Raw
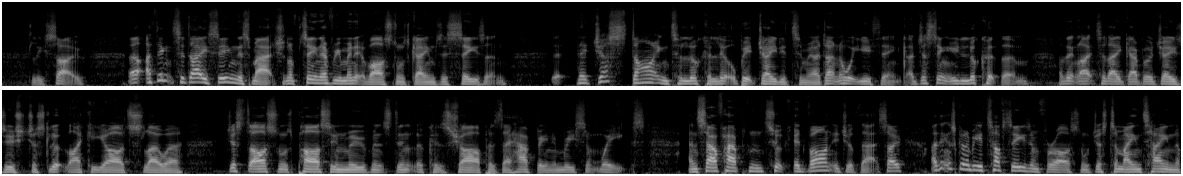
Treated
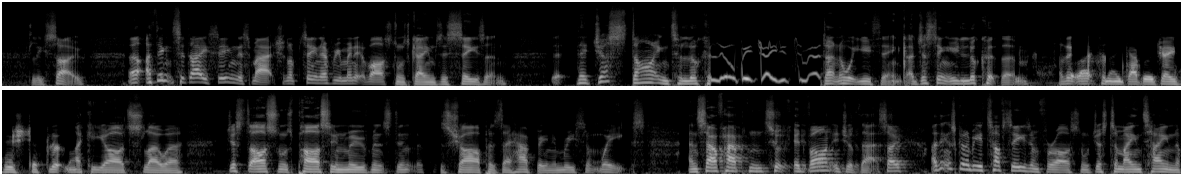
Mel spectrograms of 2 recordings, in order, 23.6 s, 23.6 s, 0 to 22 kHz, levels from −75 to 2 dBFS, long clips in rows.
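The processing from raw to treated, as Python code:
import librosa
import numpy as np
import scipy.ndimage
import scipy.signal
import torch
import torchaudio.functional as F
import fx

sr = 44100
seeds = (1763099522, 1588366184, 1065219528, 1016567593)

y = fx.bandpass_q(x, sr, hz=1100.0, q=0.63, at=(1.79, 3.93))
y = fx.sine_speech(y, sr, at=(7.08, 8.19))
y = fx.band_squash(y, sr, depth_pct=70, at=(8.9, 9.62))
y = fx.filter_held_lowpass(y, sr, hz=5.8, low_hz=250.0, high_hz=2500.0, at=(10.12, 12.52), fade=0.02)
y = fx.high_shelf(y, sr, hz=5000.0, db=9.5, at=(14.33, 15.05))
y = fx.studio_fade_out(y, sr, start_s=15.58, length_s=0.6)
y = fx.high_shelf(y, sr, hz=2400.0, db=-10.5, at=(16.81, 17.69))
y = fx.echo_feedback(y, sr, ms=66, feedback_pct=25, wet_db=-14.5, at=(18.9, 21.15))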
